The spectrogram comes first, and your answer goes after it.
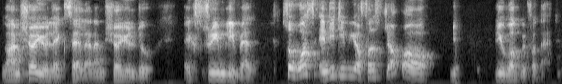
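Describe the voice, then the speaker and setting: Bright-voiced man interviewing conversationally. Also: mid-range voice, sing-song, brisk.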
